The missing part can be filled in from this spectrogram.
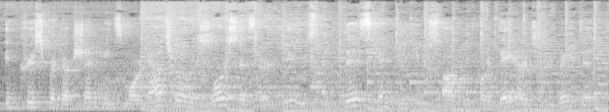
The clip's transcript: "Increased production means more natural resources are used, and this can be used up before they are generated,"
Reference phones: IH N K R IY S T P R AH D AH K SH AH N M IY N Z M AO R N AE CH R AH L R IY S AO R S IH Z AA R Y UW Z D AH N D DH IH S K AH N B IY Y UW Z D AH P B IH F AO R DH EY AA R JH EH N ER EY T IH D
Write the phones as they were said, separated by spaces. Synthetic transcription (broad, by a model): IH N K R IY S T P R AH D AH K SH AH N M IY N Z M AO R N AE CH R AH L R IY S AO R S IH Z AA R Y UW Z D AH N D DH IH S K AH N B IY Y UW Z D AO F B IH F AO R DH EY AA R JH EH N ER EY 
